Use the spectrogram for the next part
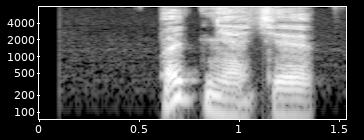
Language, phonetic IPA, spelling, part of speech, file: Russian, [pɐdʲˈnʲætʲɪje], поднятие, noun, Ru-поднятие.ogg
- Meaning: raising, rise, rising, lifting, elevation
